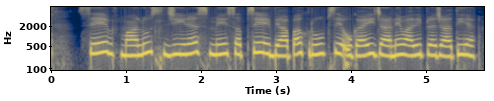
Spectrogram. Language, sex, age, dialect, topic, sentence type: Hindi, female, 18-24, Garhwali, agriculture, statement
